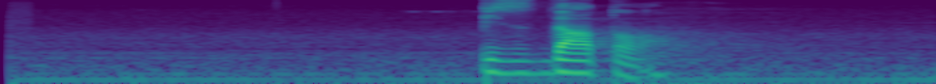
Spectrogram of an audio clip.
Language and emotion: Russian, neutral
